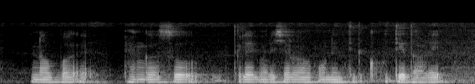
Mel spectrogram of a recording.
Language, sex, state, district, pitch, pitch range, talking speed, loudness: Kannada, male, Karnataka, Koppal, 110 Hz, 110-115 Hz, 90 wpm, -20 LUFS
